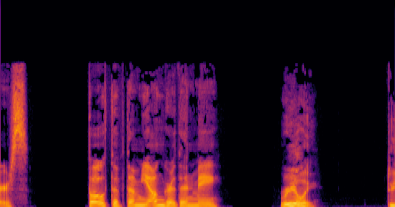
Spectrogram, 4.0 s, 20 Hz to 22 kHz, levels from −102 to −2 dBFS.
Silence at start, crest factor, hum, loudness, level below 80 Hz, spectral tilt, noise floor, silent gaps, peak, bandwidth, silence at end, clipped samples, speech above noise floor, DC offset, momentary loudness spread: 0 s; 18 dB; none; -21 LUFS; -60 dBFS; -4 dB/octave; -82 dBFS; 0.36-0.85 s, 2.33-2.71 s; -6 dBFS; 15.5 kHz; 0 s; under 0.1%; 62 dB; under 0.1%; 7 LU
